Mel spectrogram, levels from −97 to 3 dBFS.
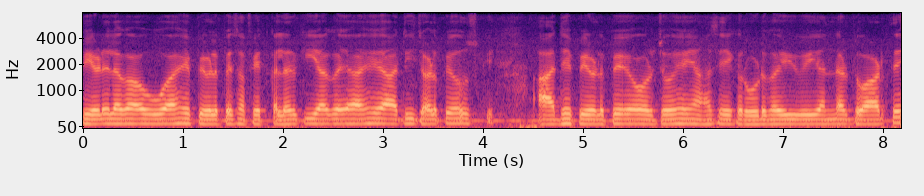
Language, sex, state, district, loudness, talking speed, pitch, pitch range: Hindi, male, Bihar, Saharsa, -14 LUFS, 235 wpm, 120 Hz, 120-125 Hz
